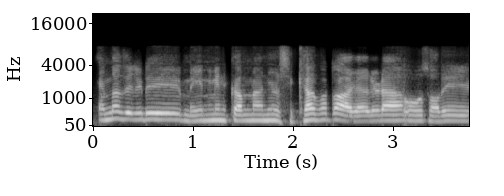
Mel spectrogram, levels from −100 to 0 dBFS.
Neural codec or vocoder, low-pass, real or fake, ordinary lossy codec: codec, 16 kHz, 1 kbps, X-Codec, HuBERT features, trained on general audio; none; fake; none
